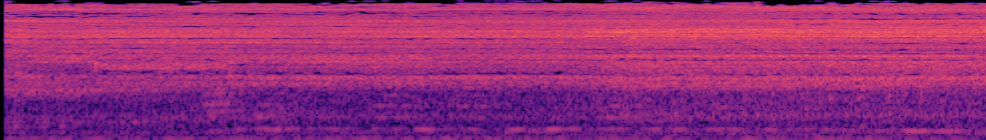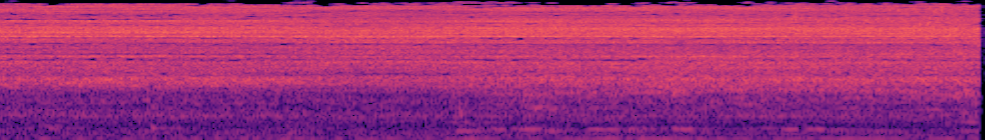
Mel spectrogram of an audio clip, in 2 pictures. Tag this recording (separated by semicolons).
Falling; Liquid; Sink; Water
